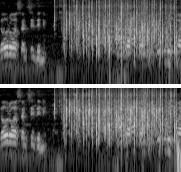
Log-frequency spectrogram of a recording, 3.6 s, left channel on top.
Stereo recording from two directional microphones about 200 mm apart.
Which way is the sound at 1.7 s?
25° left (ahead or behind).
